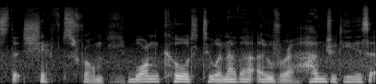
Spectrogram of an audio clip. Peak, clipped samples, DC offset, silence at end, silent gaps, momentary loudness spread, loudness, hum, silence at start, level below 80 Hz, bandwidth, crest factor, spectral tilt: -6 dBFS; under 0.1%; under 0.1%; 0 s; none; 7 LU; -24 LUFS; none; 0 s; -60 dBFS; 18 kHz; 18 dB; -6 dB/octave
